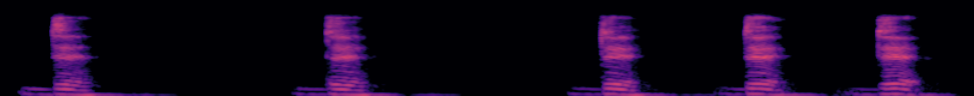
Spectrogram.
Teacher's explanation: When we say d, d, there is vibration, and we have a voiced sound.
